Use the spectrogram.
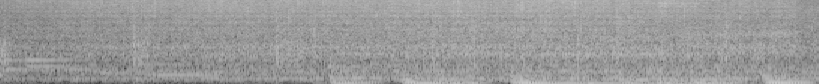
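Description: Stock poured into a hot pan of braising chicken, a loud, steady hiss and sizzle with low rumbling bubbling rising beneath it, close up and without talk.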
